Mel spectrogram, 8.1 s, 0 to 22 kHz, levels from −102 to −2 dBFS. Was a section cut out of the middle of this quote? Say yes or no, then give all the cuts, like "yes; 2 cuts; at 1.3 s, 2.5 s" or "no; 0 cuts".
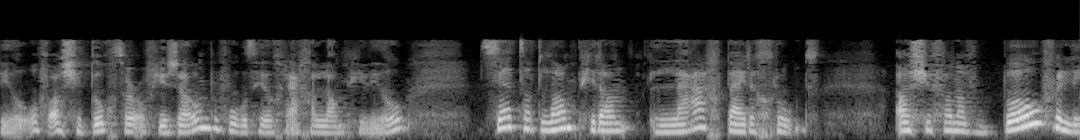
no; 0 cuts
